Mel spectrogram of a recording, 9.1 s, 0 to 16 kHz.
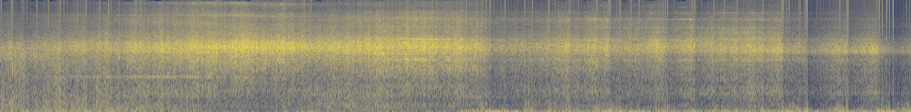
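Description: Class 156 diesel multiple unit passing close along the platform, a steady rumble and hiss heard through heavy wind buffeting on the microphone.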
